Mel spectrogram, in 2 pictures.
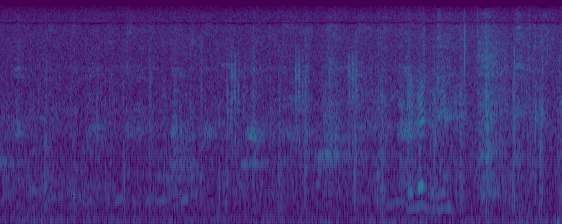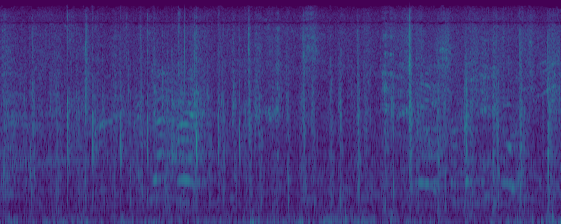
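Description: Runners' footsteps patter on asphalt as they pass.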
